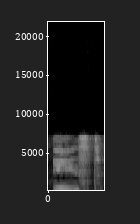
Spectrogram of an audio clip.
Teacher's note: in the word east there is also a glottal stop in the beginning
